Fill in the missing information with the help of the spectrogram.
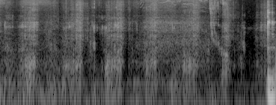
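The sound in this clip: Crunchy breakfast cereal with fiber twigs, corn puffs and rice-crisp pieces is chewed in quiet, irregular crunches, ending with one louder crunch.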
